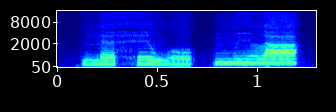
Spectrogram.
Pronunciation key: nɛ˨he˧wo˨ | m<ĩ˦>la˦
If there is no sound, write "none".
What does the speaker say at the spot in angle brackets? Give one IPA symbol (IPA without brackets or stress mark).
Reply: ĩ˧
